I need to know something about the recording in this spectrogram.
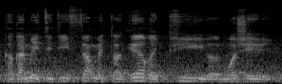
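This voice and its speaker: A man's voice: medium pitch, fairly even intonation, moderate pace. A man from Rwanda speaking as a protester, passionate, stammering as he repeats himself. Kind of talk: street interview. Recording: street noise behind.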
